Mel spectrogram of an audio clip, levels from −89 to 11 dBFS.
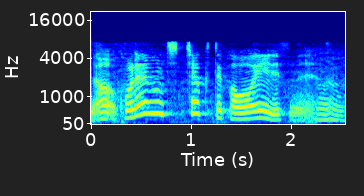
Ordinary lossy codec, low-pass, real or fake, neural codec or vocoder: none; 7.2 kHz; fake; codec, 16 kHz, 8 kbps, FreqCodec, smaller model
